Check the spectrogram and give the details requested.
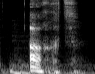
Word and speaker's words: acht: Acht. Pay attention of the g sound. Acht. 9 is negen.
